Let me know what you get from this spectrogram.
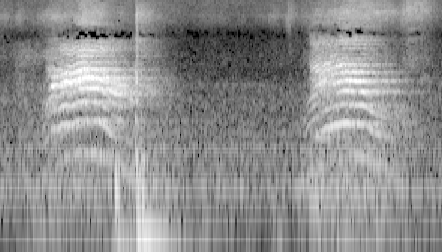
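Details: Two clear kitten meows about two and a half seconds apart, each an arched, bright, harmonic cry; a brief click sounds between them in a quiet room.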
